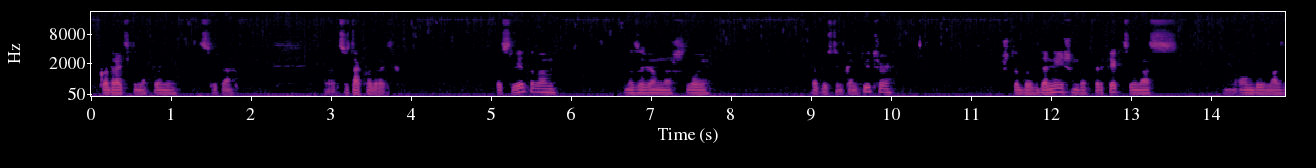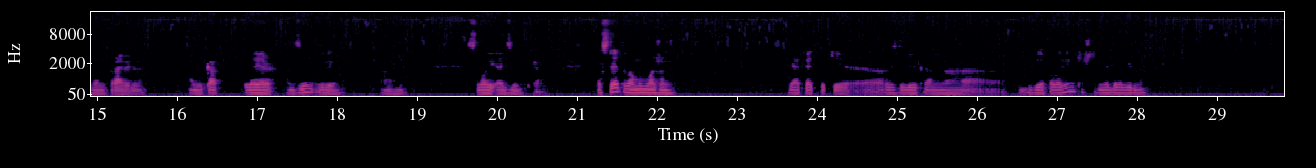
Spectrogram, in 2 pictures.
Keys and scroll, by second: 3.9 space, 10.6 Return, 22.4 alt+Tab.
